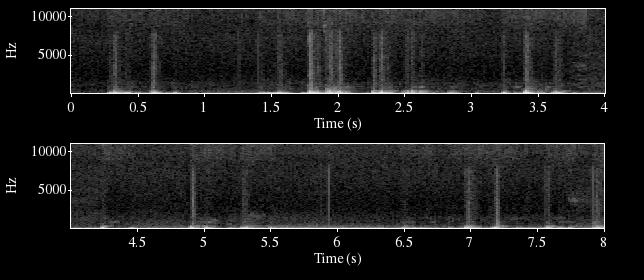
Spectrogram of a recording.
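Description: Irregular soft low thumps with a few sharper clicks, about two to three a second, with a short pause about a second in, heard over a video-call microphone.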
